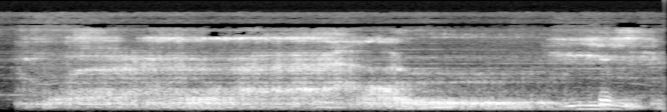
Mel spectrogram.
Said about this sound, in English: He says as he roars loudly at the Psycho.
